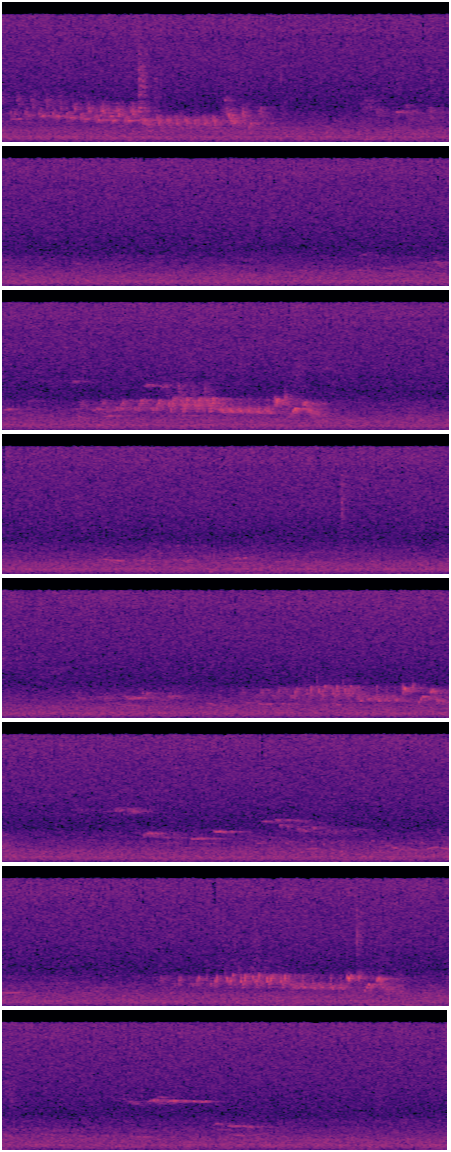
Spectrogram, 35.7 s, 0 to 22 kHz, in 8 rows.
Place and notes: {
  "title": "Les Grisières - Birds and Storm",
  "date": "2012-05-27 20:10:00",
  "description": "Birds and storm, at the end of the day.",
  "latitude": "44.70",
  "longitude": "4.19",
  "altitude": "604",
  "timezone": "Europe/Paris"
}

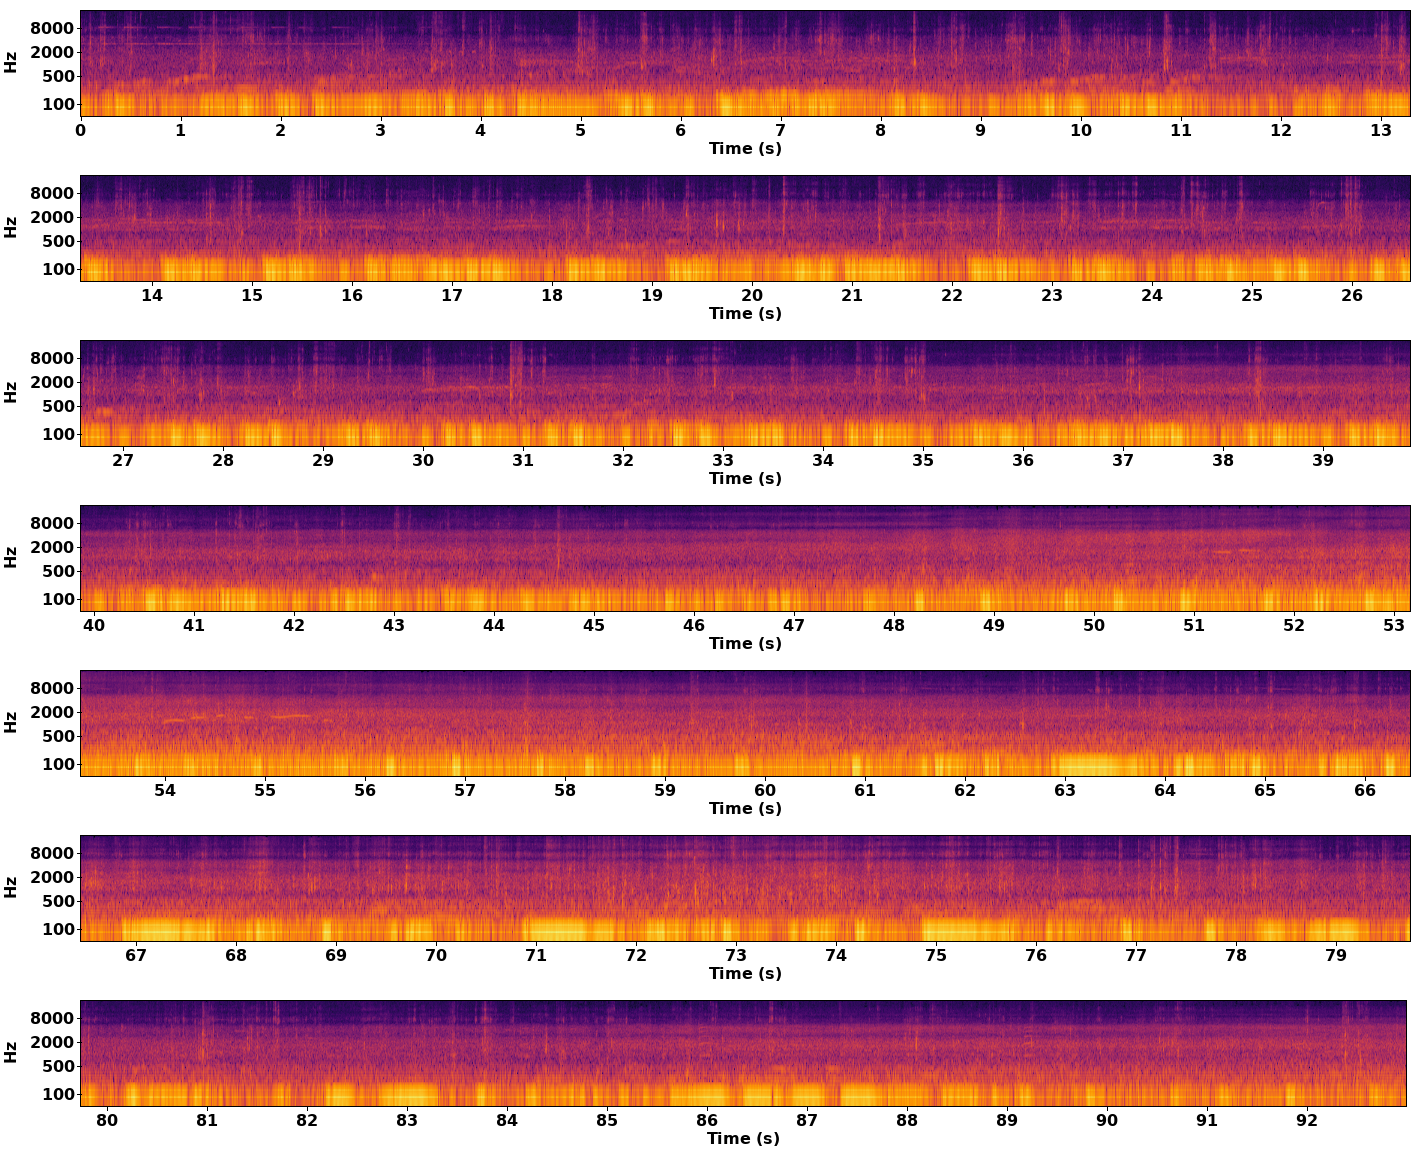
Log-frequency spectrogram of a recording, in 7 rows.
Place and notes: {
  "title": "bootjes op de Rijn, water, muziek",
  "date": "2011-09-03 17:15:00",
  "description": "langsvarende bootjes\nboats on the river, low bass music traveling over the water",
  "latitude": "52.15",
  "longitude": "4.46",
  "timezone": "Europe/Amsterdam"
}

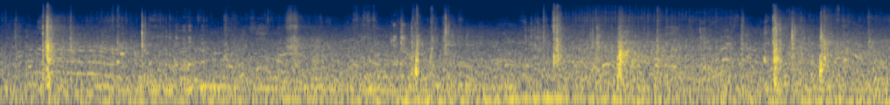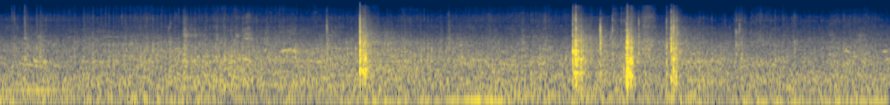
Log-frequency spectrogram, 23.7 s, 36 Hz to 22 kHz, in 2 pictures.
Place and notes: {
  "title": "Toulouse, France - skateboarding is not a crime",
  "date": "2022-01-29 14:26:00",
  "description": "Skateboarding\ncaptation ; ZOOMH6",
  "latitude": "43.60",
  "longitude": "1.44",
  "altitude": "157",
  "timezone": "Europe/Paris"
}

